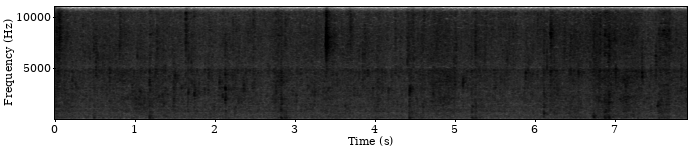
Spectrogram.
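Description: Johnny cakes frying in hot oil in a skillet: a steady, fairly quiet sizzle with scattered small pops and ticks as they are turned with a fork.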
